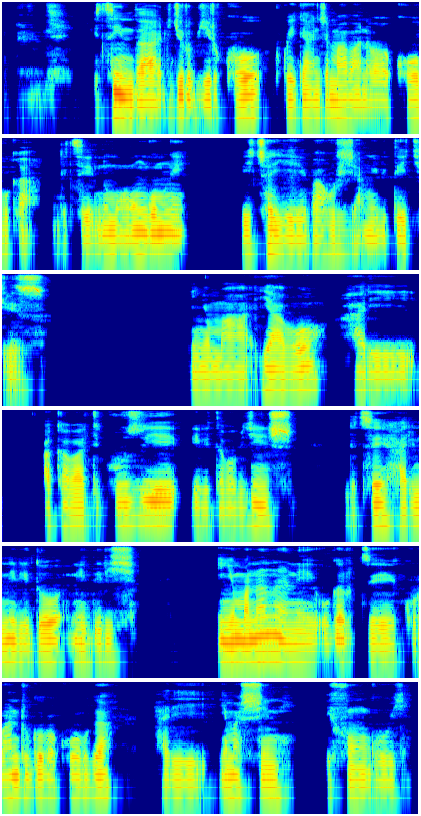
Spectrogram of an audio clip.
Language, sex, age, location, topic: Kinyarwanda, male, 25-35, Kigali, education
